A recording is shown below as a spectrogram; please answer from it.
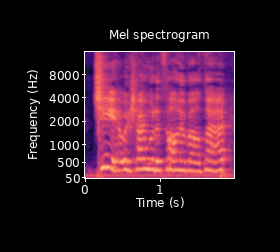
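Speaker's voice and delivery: mock gratitude, pointed; sarcastic. Girlfriend mocking the advice to breathe, sarcastic. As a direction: feign a sudden revelation, sarcastically.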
